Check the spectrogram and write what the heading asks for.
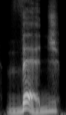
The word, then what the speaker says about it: vegetable: The correct pronunciation is veg-ta-bull. Think of it as veg, like edge, then a very soft ta, and finally bull, like bull.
